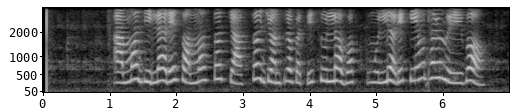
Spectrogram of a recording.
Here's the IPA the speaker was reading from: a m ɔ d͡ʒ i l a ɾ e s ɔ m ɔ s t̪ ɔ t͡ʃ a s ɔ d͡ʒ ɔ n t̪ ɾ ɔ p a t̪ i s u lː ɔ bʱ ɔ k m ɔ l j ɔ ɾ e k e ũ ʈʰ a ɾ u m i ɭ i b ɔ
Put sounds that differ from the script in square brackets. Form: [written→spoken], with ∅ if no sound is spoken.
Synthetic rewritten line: a m ɔ d͡ʒ i l a ɾ e s ɔ m ɔ s t̪ ɔ t͡ʃ a s ɔ d͡ʒ ɔ n t̪ ɾ ɔ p a t̪ i s u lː ɔ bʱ ɔ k m [ɔ→u] l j ɔ ɾ e k e ũ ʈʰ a ɾ u m i ɭ i b ɔ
